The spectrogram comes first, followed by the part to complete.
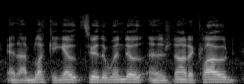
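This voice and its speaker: A man's voice: fairly low pitch, flat delivery, fast. A man hosting a live radio call-in show, chatting in a folksy way and often addressing the listeners directly.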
